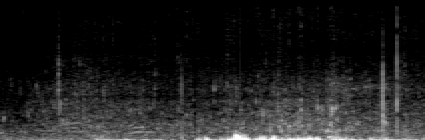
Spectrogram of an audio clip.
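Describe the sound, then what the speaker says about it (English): Gusts of wind buffet the microphone out on the shallow waters of Bacalar during a paddle, a low rumbling roar that swells and thumps louder midway, with no talking. "It's quite windy. I'm trying to cover it."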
